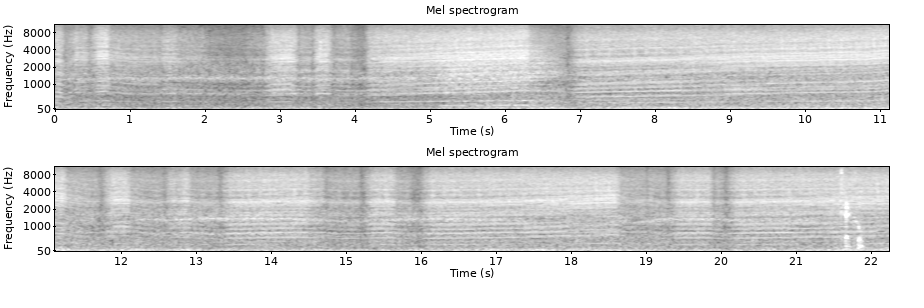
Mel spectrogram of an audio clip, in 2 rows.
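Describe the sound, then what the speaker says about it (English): A mid-engine Japanese race car in the GT4 game throttles on and off, its engine rising and falling in pitch through repeated revs and short lifts, loud and continuous with no voices. "That was some awkward throttling, but worked out in the end."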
